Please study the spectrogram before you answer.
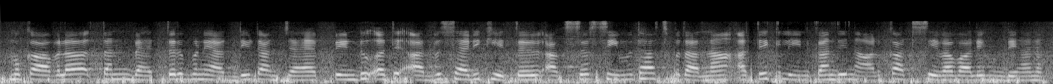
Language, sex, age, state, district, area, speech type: Punjabi, female, 18-30, Punjab, Barnala, urban, spontaneous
